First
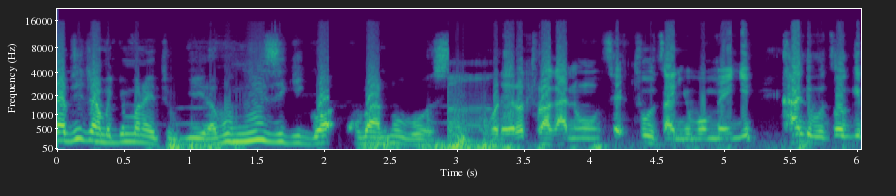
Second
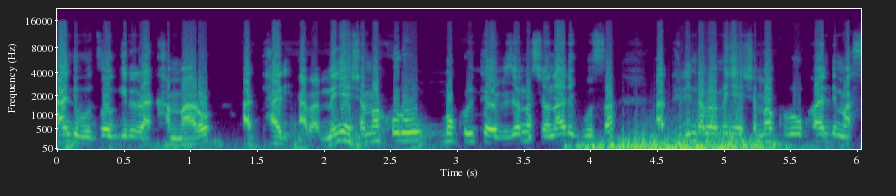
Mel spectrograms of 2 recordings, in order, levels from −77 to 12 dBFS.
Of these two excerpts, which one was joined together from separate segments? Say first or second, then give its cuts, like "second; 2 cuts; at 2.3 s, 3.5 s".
first; 1 cut; at 2.9 s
